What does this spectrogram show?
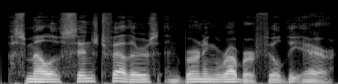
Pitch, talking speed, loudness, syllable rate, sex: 110 Hz, 195 wpm, -16 LUFS, 5.1 syllables/s, male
